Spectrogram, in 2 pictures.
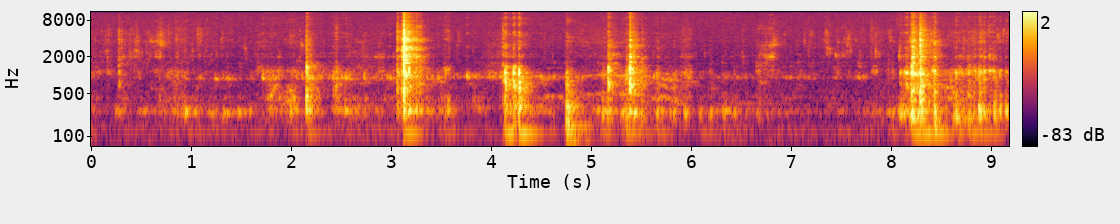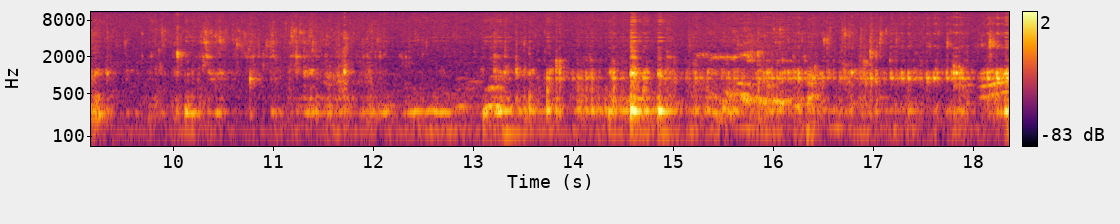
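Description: Water splashing and dripping as whole fresh Indian mackerel are rinsed and handled by hand in a metal basin, with irregular knocks and clinks of fish against the basin. The busiest splashing comes in short spells about 3 s, 4 to 5 s and 8 to 9 s in.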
